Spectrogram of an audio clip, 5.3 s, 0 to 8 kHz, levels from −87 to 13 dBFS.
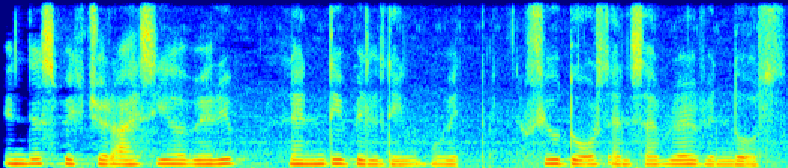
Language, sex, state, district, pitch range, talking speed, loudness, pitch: English, female, Arunachal Pradesh, Lower Dibang Valley, 200-225 Hz, 170 wpm, -14 LUFS, 210 Hz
